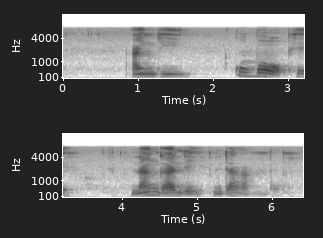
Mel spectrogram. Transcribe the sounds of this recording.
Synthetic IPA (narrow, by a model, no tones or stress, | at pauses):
aŋi | k̬ʼuɓɔpʰɛ | naŋɡʱalɛntʼaːmbʱɔ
